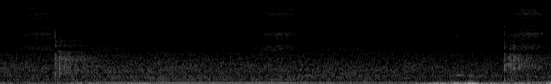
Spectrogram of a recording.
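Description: Wind on an outdoor microphone: a steady low rumble with three short gusts of hiss, the last near the end, and a louder stretch in the final second and a half with a few faint sharp clicks.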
